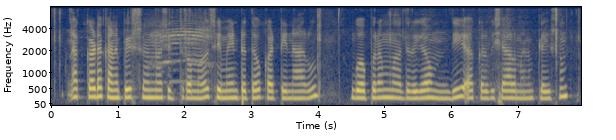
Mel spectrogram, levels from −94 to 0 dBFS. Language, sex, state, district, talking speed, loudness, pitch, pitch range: Telugu, female, Andhra Pradesh, Sri Satya Sai, 100 wpm, -19 LUFS, 230 Hz, 220-245 Hz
